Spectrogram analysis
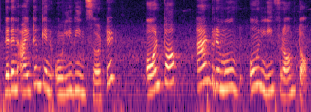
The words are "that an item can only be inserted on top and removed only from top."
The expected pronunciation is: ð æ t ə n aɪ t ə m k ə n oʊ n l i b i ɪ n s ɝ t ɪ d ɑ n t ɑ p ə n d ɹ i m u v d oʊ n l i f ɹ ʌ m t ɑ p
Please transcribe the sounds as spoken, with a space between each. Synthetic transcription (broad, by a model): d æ t ə n aɪ t ə m k ə n oʊ n l i b i ɪ n s ɝ t ɪ d ɑ n t ɑ p ə n d ɹ i m u v d oʊ n l i f ɹ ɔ m t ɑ p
